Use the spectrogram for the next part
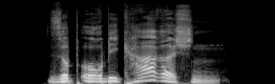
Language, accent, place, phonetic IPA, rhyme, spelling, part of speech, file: German, Germany, Berlin, [zʊpʔʊʁbiˈkaːʁɪʃn̩], -aːʁɪʃn̩, suburbikarischen, adjective, De-suburbikarischen.ogg
- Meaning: inflection of suburbikarisch: 1. strong genitive masculine/neuter singular 2. weak/mixed genitive/dative all-gender singular 3. strong/weak/mixed accusative masculine singular 4. strong dative plural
